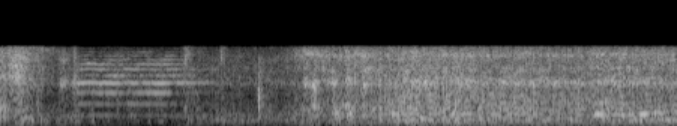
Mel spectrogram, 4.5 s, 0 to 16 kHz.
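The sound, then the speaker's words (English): A city bus engine starts up on a Sunday in New York, at the corner of 124th Street and Lenox Avenue: a brief whining tone, then the motor catches and settles into a steady, rumbling idle, fairly loud, with no talking. “And as the bus started up, the driver said...”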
